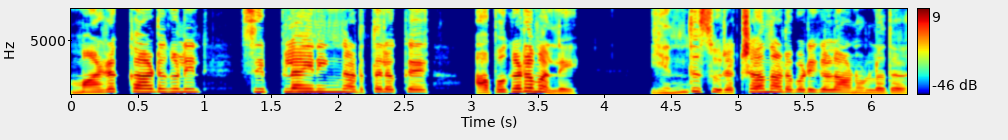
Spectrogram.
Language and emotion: Malayalam, fearful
